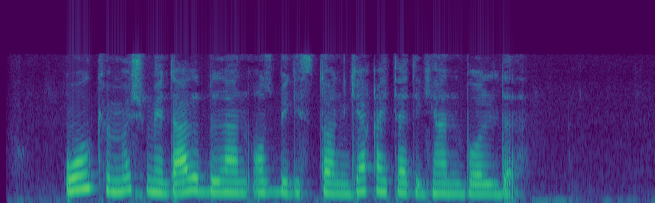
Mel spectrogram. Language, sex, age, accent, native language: Uzbek, female, 19-29, Farg'ona, Uzbek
